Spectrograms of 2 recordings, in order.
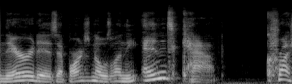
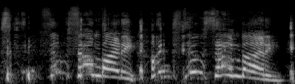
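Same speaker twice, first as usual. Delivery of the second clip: angry customer threat. Pretend. Man playing an angry woman customer threatening to sue, high huffy voice. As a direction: threaten a lawsuit like an outraged shopper.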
